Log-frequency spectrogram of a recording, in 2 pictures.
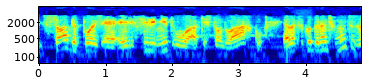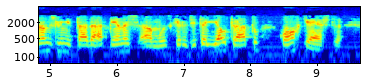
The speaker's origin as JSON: {"language": "Portuguese", "region": "Rio de Janeiro", "country": "Brazil", "tie": "born or raised there", "said": "eu já era professor de inglês lá do Viveu, que eu sou natural do Rio de Janeiro."}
